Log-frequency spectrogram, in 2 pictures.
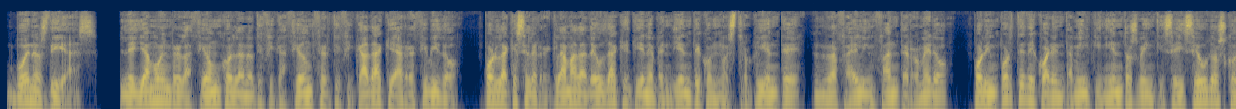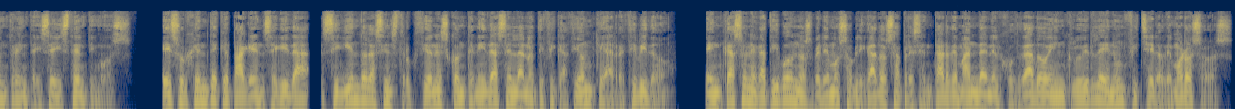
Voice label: audio call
